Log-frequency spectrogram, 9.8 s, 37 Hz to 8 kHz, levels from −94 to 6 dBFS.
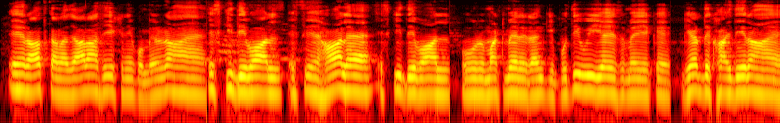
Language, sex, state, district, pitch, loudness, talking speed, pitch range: Hindi, male, Uttar Pradesh, Hamirpur, 140 Hz, -23 LUFS, 185 wpm, 130-145 Hz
